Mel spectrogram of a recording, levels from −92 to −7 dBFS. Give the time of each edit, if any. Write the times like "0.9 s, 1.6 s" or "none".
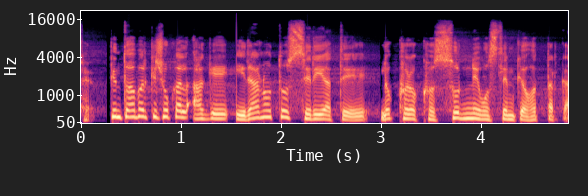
1.5 s, 2.9 s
